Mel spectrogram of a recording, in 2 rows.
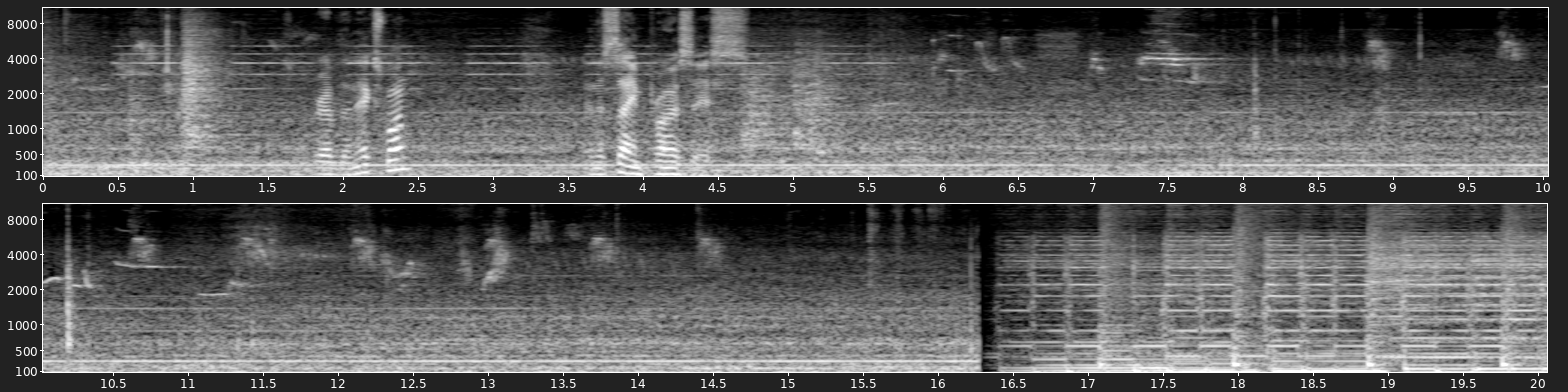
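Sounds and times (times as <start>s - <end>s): birds chirping: 0.0s - 15.8s
steady low hum: 0.0s - 16.3s.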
